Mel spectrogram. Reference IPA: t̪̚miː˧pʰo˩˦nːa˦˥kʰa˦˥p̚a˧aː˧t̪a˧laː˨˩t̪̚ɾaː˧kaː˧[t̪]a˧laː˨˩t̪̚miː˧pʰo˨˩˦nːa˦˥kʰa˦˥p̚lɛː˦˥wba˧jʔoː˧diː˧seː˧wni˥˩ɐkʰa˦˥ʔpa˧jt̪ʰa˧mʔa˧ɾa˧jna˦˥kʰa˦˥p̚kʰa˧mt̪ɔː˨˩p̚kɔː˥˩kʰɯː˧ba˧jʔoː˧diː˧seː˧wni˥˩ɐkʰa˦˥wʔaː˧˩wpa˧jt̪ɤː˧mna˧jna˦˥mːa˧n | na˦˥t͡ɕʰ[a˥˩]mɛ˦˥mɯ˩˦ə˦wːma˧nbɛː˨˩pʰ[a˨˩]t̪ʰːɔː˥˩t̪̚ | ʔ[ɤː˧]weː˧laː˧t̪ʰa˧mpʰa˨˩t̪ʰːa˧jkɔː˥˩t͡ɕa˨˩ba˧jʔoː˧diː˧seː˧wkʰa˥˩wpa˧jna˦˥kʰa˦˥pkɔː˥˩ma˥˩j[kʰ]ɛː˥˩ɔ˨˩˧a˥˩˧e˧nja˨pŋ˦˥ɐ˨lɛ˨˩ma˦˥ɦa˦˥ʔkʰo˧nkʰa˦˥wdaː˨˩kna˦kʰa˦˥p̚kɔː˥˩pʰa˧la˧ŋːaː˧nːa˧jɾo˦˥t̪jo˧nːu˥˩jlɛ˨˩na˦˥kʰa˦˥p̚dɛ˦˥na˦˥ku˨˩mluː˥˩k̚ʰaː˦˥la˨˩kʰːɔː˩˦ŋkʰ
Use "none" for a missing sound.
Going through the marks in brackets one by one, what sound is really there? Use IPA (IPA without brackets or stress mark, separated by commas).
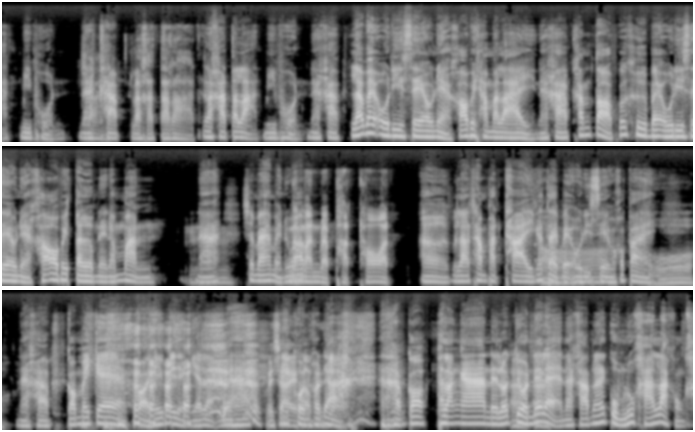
t̪, a˥˩, a˨˩, ɤː˧, k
